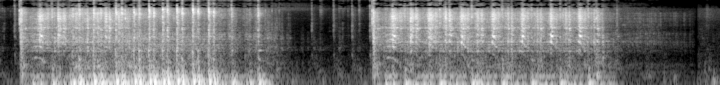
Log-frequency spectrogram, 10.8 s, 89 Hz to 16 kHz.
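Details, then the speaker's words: 1978 AMC Hornet, first start attempt with battery hooked up and fresh gas; two cranking bursts, engine catching roughly then dying both times; hard starting, wrong firing order suspected, unconfirmed. "could it be could it be that it's out of uh the that the uh firing ORD is wrong kind of sounds that way right now but I don't know we'll see"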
